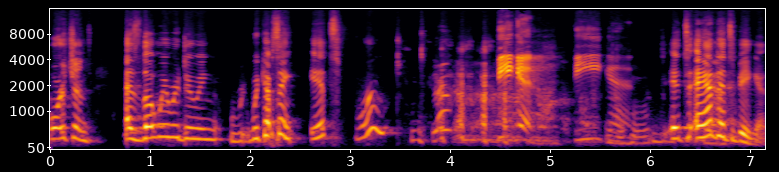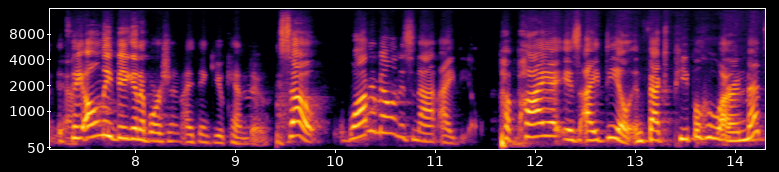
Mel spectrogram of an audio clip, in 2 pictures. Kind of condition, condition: setting, live audience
